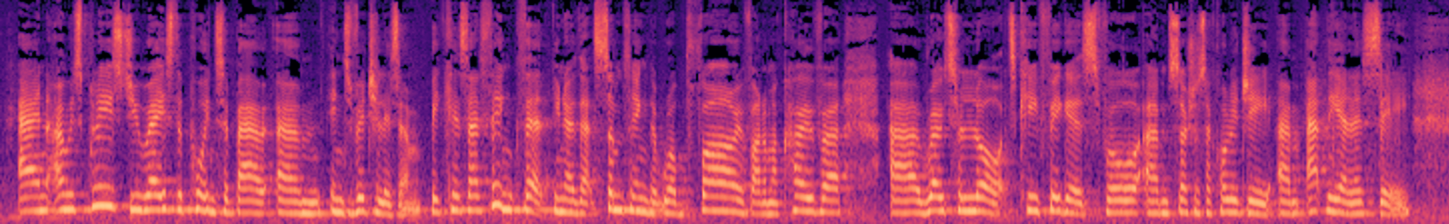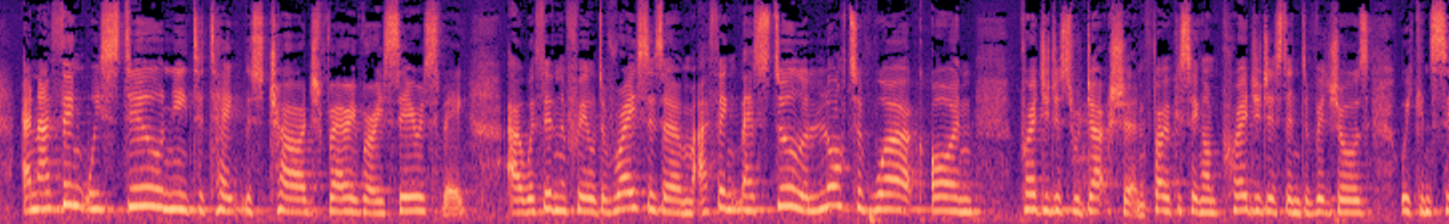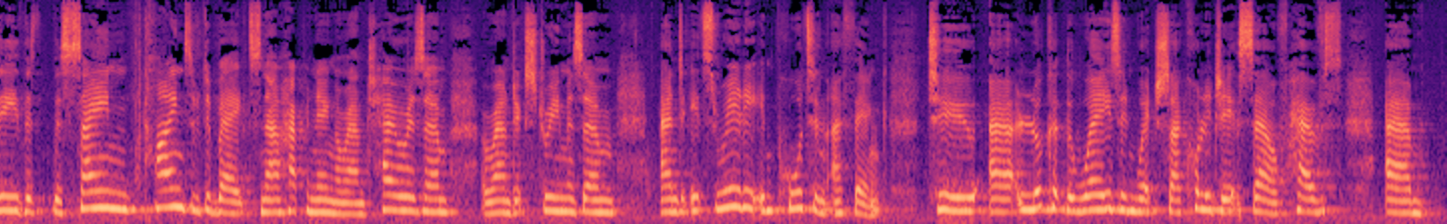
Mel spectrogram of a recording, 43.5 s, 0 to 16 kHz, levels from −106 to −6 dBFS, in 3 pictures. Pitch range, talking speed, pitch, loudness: 200-240 Hz, 145 wpm, 220 Hz, -23 LUFS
